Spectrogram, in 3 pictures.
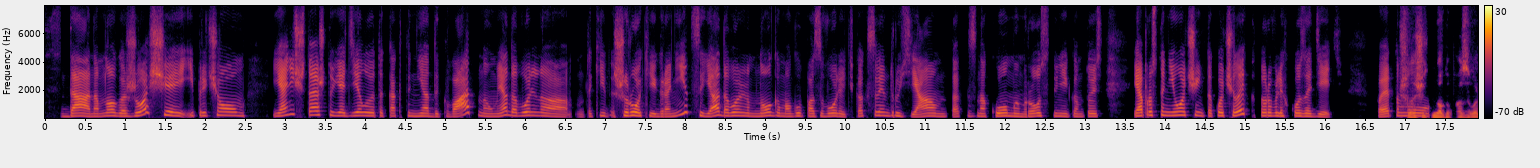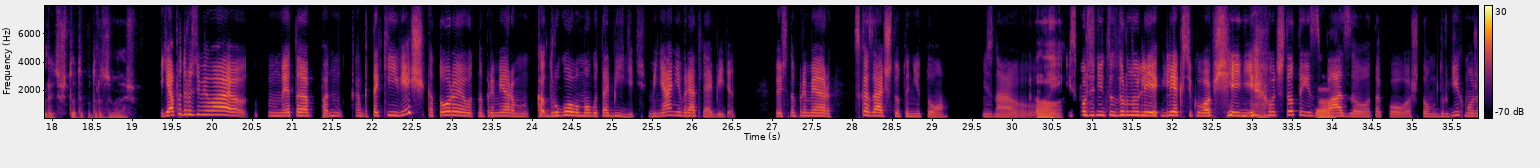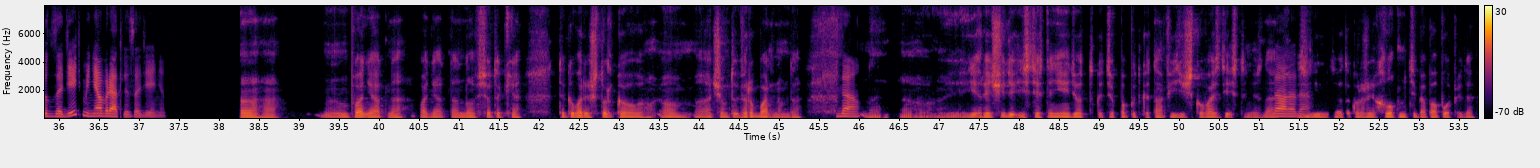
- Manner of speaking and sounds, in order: laughing while speaking: "общении"
- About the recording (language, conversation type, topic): Russian, podcast, Как понять, что пора заканчивать отношения?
